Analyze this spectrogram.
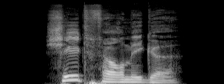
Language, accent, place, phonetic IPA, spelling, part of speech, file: German, Germany, Berlin, [ˈʃɪltˌfœʁmɪɡə], schildförmige, adjective, De-schildförmige.ogg
- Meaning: inflection of schildförmig: 1. strong/mixed nominative/accusative feminine singular 2. strong nominative/accusative plural 3. weak nominative all-gender singular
